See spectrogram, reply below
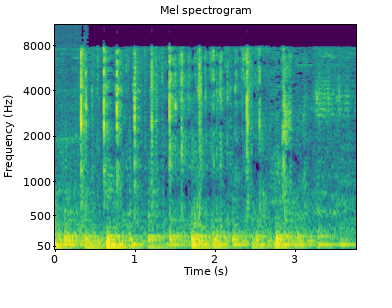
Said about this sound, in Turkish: İzci çocuk Morse alfabesiyle gelen mesajı dinledikten sonra daktiloya yazmaya başladı.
